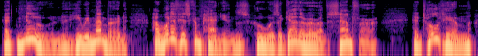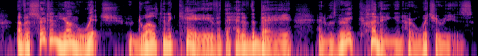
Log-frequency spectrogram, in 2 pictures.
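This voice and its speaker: An older man, a grandfather, narrating a bedtime story in an expressive, theatrical way. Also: fairly low pitch, a little slow, slightly rough, no room sound. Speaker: grandfather reading bedtime stories.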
